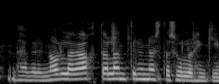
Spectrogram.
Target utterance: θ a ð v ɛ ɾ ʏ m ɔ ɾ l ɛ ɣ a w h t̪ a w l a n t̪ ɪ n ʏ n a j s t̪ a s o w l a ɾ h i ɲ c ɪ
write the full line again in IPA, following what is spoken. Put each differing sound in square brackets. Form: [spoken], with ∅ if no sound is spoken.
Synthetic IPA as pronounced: θ a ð v ɛ ɾ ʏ [n] ɔ ɾ l ɛ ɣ a w h t̪ a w l a n t̪ ɪ n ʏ n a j s t̪ a s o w l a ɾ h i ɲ c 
